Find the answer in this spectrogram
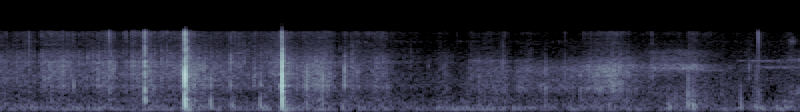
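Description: Woven plastic landscape fabric and drip irrigation hose being handled: soft crinkly rustling with a few sharp clicks about a second in, two of them loud and about half a second apart.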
